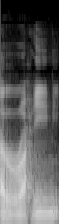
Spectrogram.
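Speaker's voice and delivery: word-final vowel said softly, faintly. Demonstrating ar-rom reading when stopping, soft, faint final vowel. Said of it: "suaranya pelan ya, suaranya kecil".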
